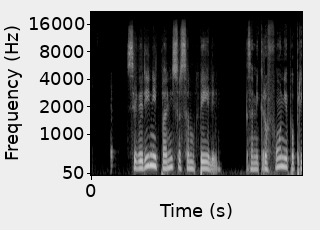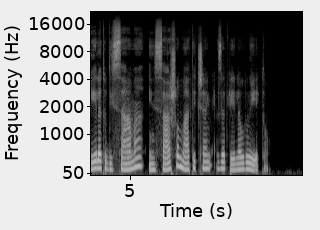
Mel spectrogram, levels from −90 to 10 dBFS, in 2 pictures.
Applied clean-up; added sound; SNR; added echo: neural mask model DeepFilterNet 3.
